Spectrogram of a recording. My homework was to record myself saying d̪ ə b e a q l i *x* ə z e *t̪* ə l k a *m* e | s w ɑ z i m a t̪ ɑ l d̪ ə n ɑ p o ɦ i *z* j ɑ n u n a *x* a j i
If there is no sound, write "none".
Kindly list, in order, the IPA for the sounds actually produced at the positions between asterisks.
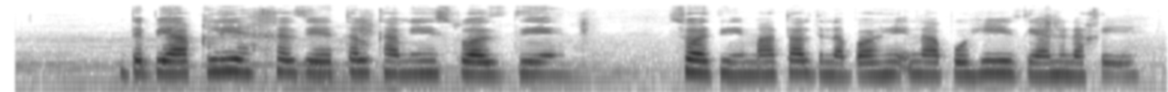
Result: x, t̪, m, z, x

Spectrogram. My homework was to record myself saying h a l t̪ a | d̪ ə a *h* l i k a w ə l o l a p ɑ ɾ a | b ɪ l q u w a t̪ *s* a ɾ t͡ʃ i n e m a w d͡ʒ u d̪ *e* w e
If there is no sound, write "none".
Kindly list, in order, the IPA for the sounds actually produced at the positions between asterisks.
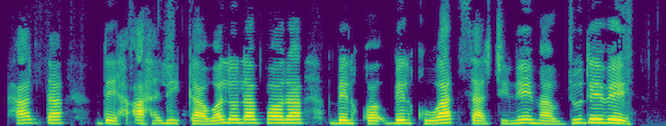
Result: h, s, e

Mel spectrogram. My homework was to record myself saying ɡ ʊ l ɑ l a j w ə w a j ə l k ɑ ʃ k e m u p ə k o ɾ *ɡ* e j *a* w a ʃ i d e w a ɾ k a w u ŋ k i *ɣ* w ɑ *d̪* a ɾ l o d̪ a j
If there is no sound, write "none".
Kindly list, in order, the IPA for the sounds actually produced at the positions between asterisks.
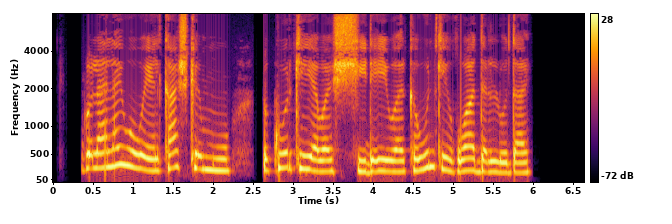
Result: k, a, ɣ, d̪

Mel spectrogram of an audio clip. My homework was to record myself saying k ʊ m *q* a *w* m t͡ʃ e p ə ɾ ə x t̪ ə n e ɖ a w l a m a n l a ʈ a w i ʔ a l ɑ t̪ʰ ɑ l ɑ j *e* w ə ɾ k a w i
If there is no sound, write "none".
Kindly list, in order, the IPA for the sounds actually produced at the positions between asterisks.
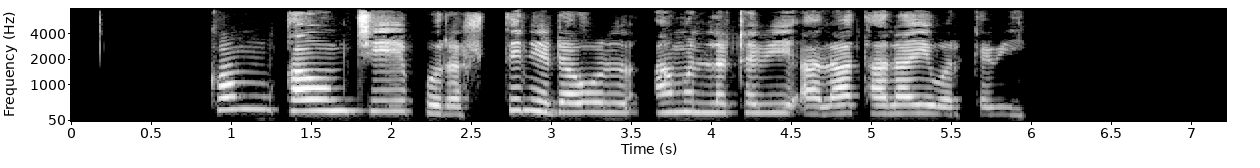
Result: q, w, e

